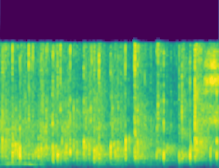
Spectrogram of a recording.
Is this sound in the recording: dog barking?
no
